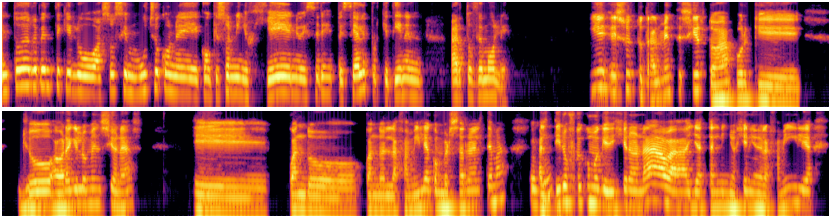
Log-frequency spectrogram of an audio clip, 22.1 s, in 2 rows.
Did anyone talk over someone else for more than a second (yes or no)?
no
